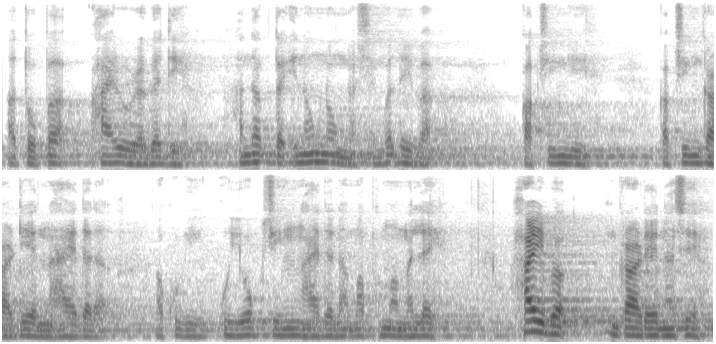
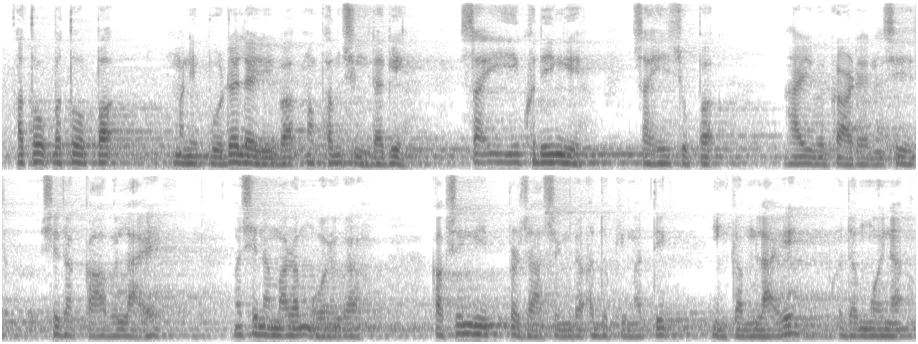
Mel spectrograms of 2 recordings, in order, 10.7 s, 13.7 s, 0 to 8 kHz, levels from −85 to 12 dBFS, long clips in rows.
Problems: echo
